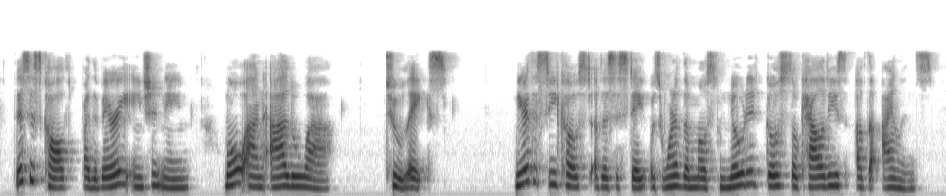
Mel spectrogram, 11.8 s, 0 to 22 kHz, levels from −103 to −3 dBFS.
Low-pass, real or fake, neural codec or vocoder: 7.2 kHz; real; none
